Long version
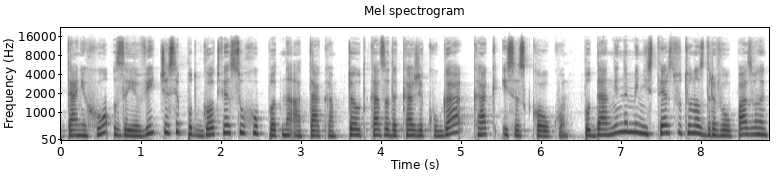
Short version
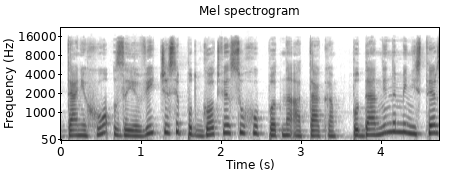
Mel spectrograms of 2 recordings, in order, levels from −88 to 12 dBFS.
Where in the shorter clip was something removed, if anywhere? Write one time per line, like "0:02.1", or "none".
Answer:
0:03.5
